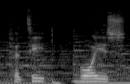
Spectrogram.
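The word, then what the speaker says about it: Petit Bois: On the night of November 6th, 1973, this ovoid disc crept silently into the shadows near Petite Boyce Island. That's kind of weird. This is spelled P E T I T B O I S.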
